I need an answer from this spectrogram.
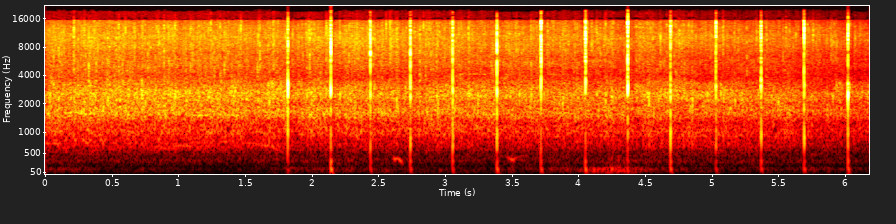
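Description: An audience applauds to welcome author Catherine Chidgey at a book event. A broad, sustained clapping hiss carries a steady rhythm of sharper, evenly spaced individual claps on top through the second half.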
